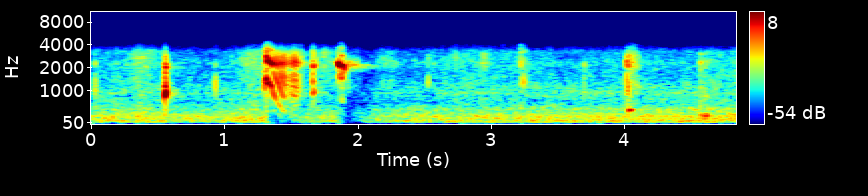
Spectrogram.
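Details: Hiccups while being talked to after a shopping trip: short, sharp catching sounds over quiet room noise.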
